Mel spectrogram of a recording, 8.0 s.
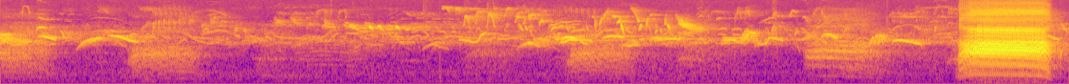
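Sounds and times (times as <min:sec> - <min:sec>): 
rook cawing at a rookery at dawn in a rural setting: 0:07.2 - 0:08.0.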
